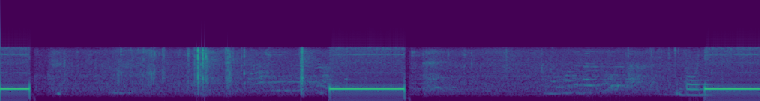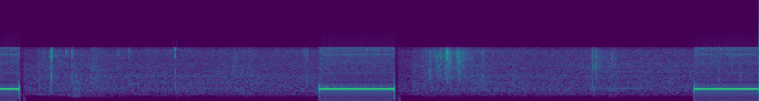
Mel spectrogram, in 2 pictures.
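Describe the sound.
A steady mid-pitched telephone dial tone, heard after the phone was hung up, sounds in one-second bursts, repeating about every five seconds, over a low, muffled background of indistinct voices and clatter.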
